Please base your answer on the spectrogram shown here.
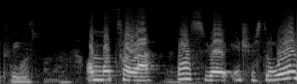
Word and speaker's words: Omotola: Pronounce the name, please. Omotola.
